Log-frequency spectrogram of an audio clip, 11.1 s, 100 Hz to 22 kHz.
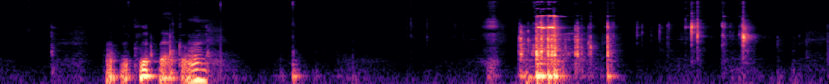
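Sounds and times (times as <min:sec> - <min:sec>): metal parts clicking and clinking: 0:06.9 - 0:10.1.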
